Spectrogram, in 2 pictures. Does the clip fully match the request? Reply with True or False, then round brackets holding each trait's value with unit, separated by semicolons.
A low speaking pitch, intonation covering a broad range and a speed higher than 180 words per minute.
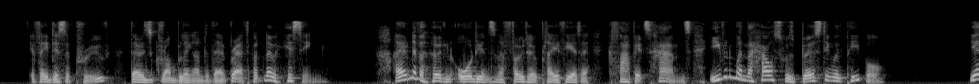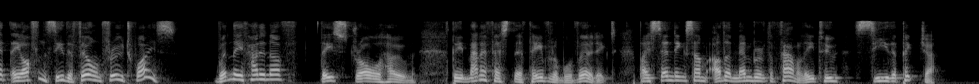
False (150 Hz; 8.3 semitones; 200 wpm)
